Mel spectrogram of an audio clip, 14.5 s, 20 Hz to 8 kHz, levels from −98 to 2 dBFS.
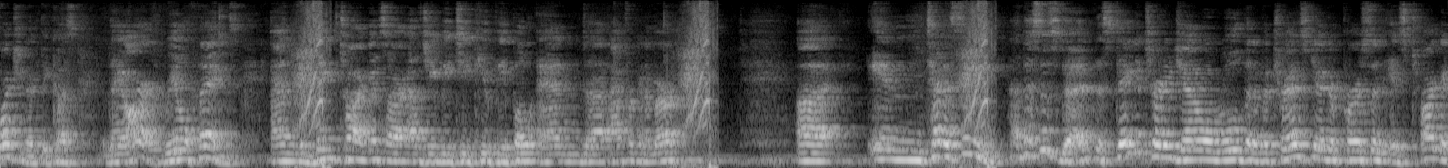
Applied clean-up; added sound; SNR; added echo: none; Zipper (clothing); 14 dB; reverberation time 0.6 s.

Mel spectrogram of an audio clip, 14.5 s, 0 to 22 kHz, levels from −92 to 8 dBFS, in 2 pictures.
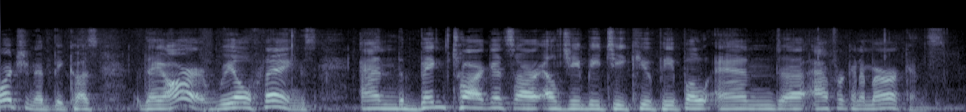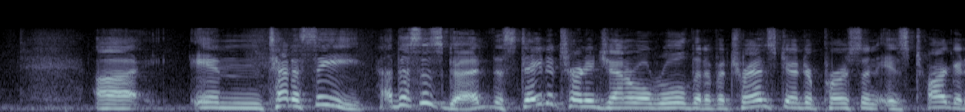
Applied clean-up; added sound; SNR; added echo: none; none; none; none.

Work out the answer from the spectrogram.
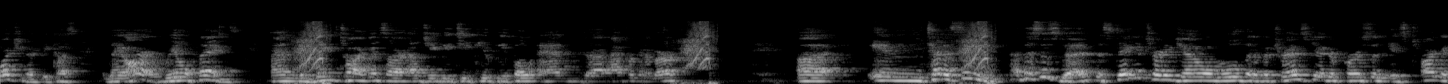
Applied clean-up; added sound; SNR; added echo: classical method WPE with log-MMSE.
